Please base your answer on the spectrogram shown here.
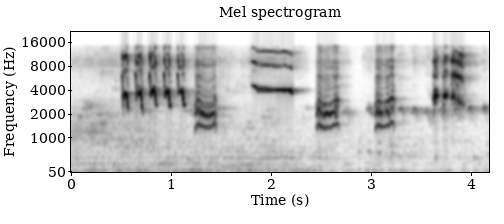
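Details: Oriental magpie-robin song used to prompt caged birds into singing: a fast string of rattling chirps, buzzy trills, a long clear high whistle, and further rasping bursts, with a low background hum.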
